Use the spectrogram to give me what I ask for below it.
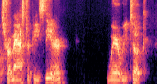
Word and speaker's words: Tromasterpiece: How do you pronounce it? Tromasterpiece. Tromasterpiece.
